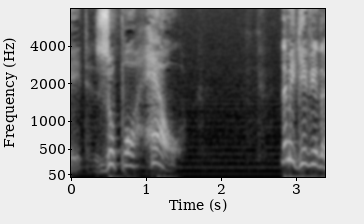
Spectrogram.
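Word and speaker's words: ζωοποιέω: The word quicken is the Greek word zoupohel. That's how they say it, zoupohel.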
